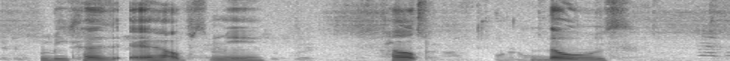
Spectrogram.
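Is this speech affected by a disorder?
Yes: cerebral palsy; from birth.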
